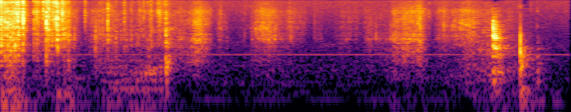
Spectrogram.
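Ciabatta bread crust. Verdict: Crisp.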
